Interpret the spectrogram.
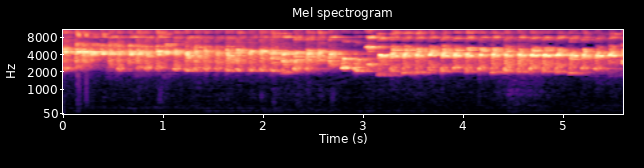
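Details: Lovebird in a long, unbroken stretch of song: a dense, high, shimmering chatter of rapid trills without pauses, with a brief shift in tone midway.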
